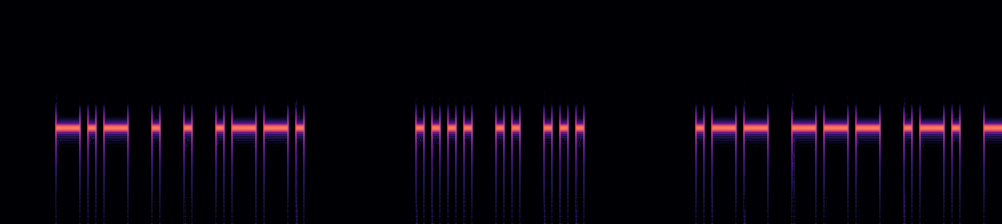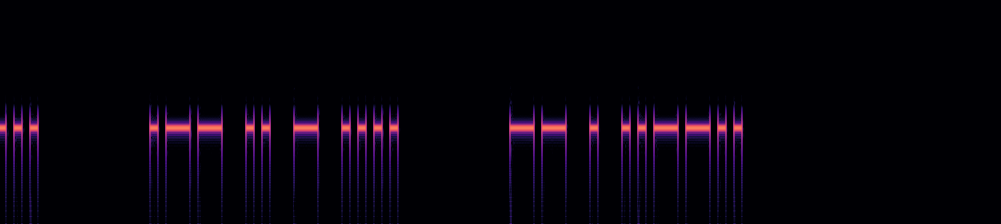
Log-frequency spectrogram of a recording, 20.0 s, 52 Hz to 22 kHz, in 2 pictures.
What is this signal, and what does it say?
Morse code, heard as a keyed tone, about 15 wpm, 700 Hz. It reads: KEEP HIS WORD WITH ME?
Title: 2x Word-Spacing - Sentences from Top 300 Words - 15wpm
